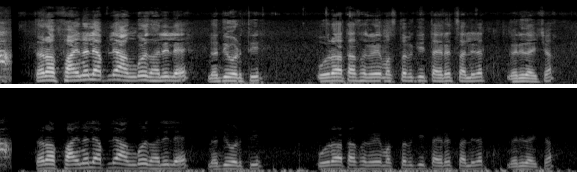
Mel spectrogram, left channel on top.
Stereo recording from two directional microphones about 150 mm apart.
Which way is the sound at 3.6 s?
60° left (ahead or behind).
